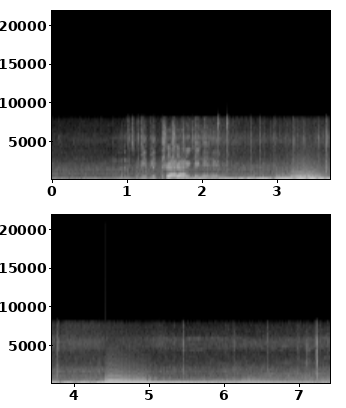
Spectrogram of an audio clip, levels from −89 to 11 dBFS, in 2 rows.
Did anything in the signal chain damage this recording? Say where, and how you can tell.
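Yes. From 1.12 s to 4.40 s there is a doubled audio track: a full-band copy trails the original by roughly 150 ms at about equal level, with no decay or room colour, and cuts in and out abruptly. This likely comes from a second, slower capture or routing path mixing the same signal back in.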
